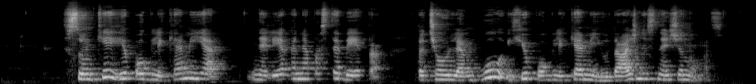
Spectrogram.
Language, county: Lithuanian, Marijampolė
